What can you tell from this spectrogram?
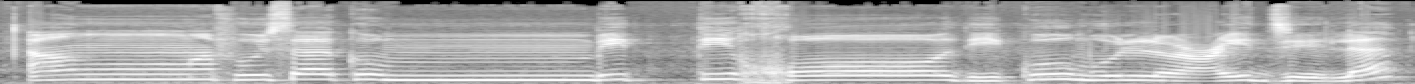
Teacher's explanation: ایک تو اخفا کرنا ہے انفسکم، دوسرا میم ساکن کے بعد حرف با آیا ہوا ہے تو تجوید کے حساب سے یہاں پہ اخفاء شفوی کا قاعدہ ہو رہا ہے. ادائیگی کے حساب سے یہاں پہ دونوں ہونٹ بند ہو جائیں گے، غنّے کی کیفیت پیدا ہوگی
